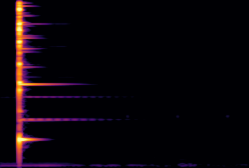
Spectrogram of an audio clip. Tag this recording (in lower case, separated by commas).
domestic sounds, dishes, pots and pans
